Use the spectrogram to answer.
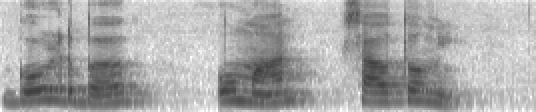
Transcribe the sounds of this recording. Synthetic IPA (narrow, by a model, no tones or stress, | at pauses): ɡolɖbəɾɡ | uman | sawt̪omi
